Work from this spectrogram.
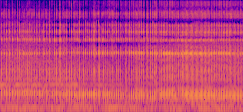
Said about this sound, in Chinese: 如此近的距离，那可怕的打嗝声终于清晰地传到了我的耳朵里。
